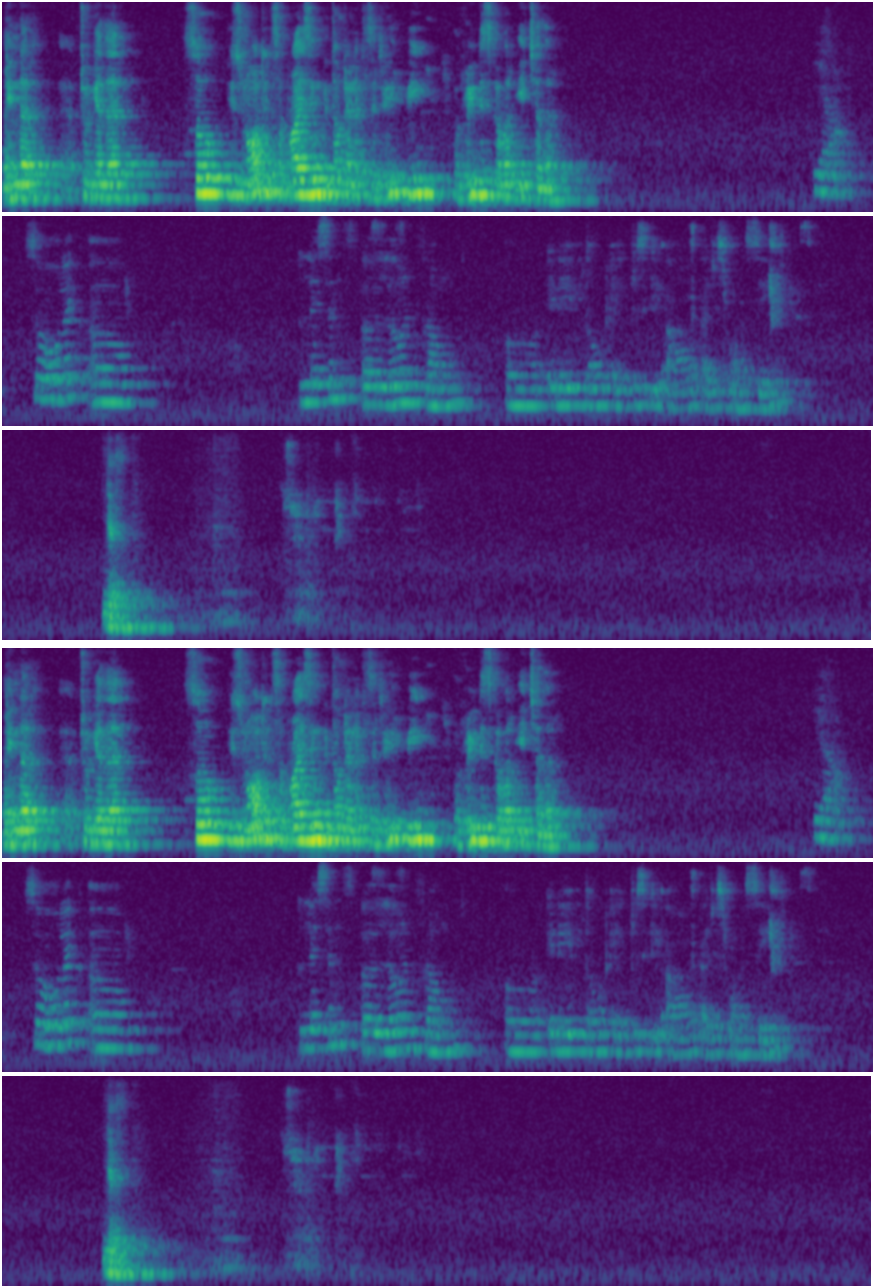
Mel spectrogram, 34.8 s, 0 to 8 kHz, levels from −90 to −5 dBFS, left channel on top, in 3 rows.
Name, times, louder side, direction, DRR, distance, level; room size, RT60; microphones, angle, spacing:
voice 1, 0.0-1.7 2.4-7.4 21.8-21.9 24.6-25.1 27.0-27.3 27.7-27.8, right 1 dB, 25° left, 0 dB, 1.5 m, -26 dB
voice 2, 10.8-11.3 11.9-13.4 15.6-17.7 18.3-22.0, left 1 dB, 25° right, -5 dB, 3.0 m, -45 dB
14.0 x 6.1 x 2.6 m, 1.2 s
head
